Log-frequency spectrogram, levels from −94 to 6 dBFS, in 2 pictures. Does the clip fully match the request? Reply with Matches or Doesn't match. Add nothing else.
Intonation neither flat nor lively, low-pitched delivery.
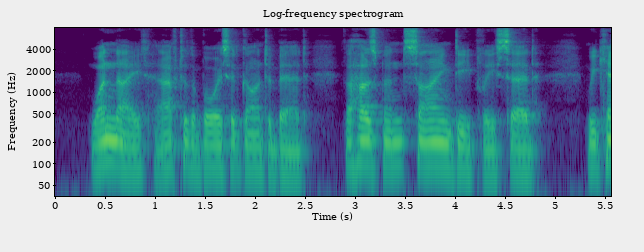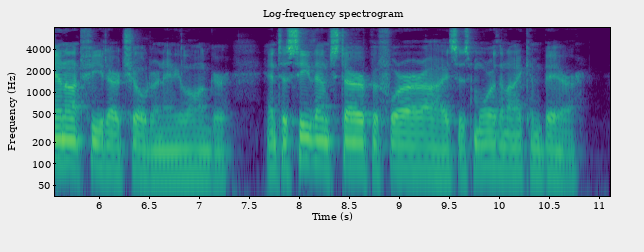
Matches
